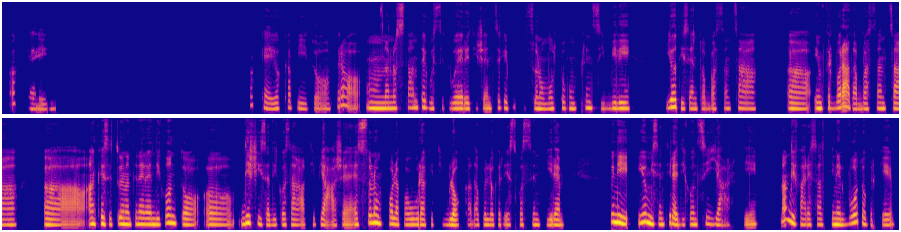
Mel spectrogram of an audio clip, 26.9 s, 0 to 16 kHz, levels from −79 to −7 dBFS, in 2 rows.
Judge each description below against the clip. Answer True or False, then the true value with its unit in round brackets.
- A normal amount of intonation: False (2.1 semitones)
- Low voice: False (185 Hz)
